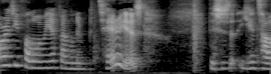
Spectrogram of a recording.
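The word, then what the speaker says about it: Fenlon Interiors: So if you're not already following me at fenloninteriors, this is, you can tell I'm not well, I've got brain like fog.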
